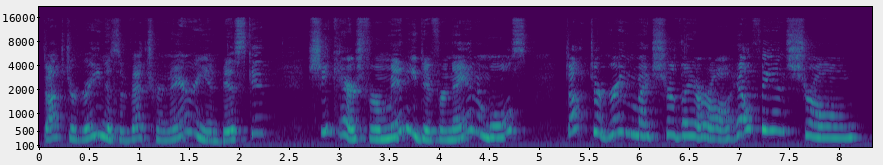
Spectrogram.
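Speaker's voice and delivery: bright, lively picture-book reading; reading to children. Acted. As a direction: read it to a room of small kids. Reads picture book aloud.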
